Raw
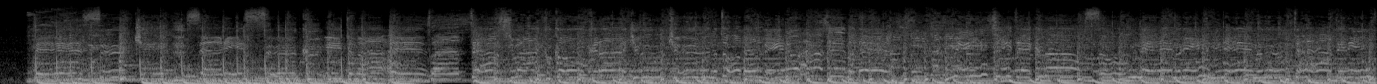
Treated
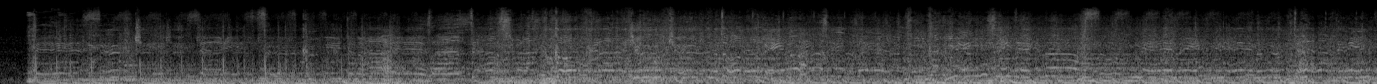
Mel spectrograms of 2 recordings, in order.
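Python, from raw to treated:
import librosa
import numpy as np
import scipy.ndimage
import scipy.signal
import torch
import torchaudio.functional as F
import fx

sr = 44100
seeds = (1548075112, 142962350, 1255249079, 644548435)

y = fx.highpass(x, sr, hz=210.0, slope=6, at=(5.57, 7.74))
y = fx.over_compress(y, sr, threshold_db=-32.0, ratio=-1.0)
y = fx.tremolo_random(y, sr, seeds[0], hz=3.5, depth_pct=55)
y = fx.echo_alternate(y, sr, ms=153, hz=920.0, feedback_pct=89, wet_db=-9)
y = y * librosa.db_to_amplitude(3.5)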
